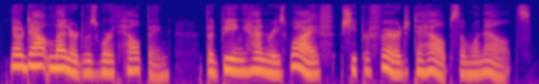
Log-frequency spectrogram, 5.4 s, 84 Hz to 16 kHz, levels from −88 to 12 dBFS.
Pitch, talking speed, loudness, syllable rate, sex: 190 Hz, 180 wpm, -19 LUFS, 5.0 syllables/s, female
